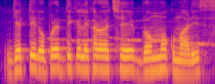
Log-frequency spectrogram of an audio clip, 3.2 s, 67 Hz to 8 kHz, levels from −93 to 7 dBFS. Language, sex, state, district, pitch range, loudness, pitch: Bengali, male, West Bengal, Cooch Behar, 145-165 Hz, -14 LUFS, 155 Hz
